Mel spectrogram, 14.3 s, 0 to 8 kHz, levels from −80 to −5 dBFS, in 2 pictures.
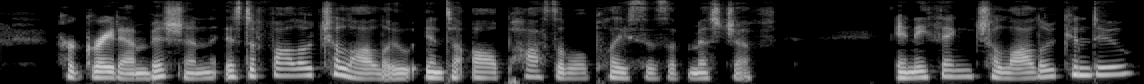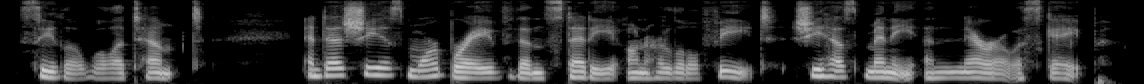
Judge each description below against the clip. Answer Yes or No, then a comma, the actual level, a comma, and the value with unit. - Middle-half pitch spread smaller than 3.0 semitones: No, average, 4.5 semitones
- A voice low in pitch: No, medium, 155 Hz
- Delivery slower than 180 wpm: Yes, average, 160 wpm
